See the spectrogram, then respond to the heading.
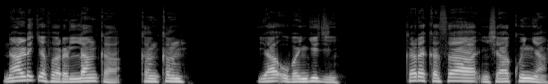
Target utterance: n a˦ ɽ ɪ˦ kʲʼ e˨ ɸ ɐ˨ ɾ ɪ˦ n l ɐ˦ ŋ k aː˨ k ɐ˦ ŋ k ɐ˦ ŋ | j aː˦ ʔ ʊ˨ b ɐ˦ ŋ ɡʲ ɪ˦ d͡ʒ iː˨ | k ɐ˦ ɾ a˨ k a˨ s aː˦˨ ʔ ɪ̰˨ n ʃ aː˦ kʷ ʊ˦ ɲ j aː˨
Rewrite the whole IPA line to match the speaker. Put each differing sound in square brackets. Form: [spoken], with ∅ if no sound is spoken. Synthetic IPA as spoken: n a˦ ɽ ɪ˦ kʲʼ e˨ ɸ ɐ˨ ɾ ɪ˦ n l ɐ˦ ŋ k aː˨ k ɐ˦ ŋ k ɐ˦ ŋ | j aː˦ ʔ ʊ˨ b ɐ˦ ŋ ɡʲ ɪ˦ d͡ʒ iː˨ | k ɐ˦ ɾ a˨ k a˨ s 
